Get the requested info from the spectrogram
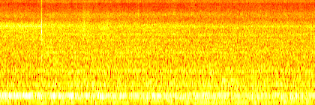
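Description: Steady low hum and hiss of kitchen background noise, with one faint click about half a second in.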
